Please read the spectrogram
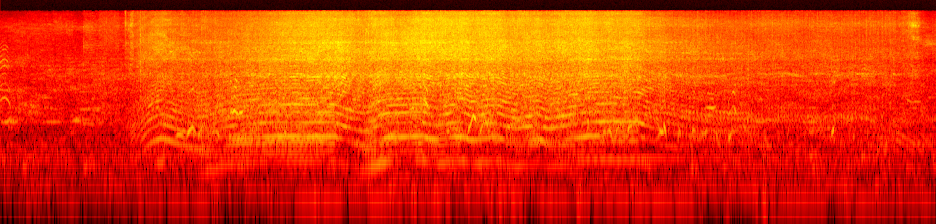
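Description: A chainsaw's small engine revving up and down, starting about two seconds in, loudest through the middle and dropping back near the ten-second mark.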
